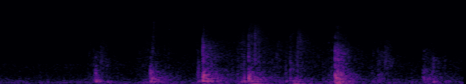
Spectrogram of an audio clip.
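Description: Footsteps walk away.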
